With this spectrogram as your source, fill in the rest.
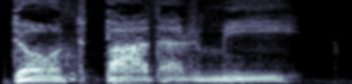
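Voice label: Hello, Vo; Morrowind GOTY GOG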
